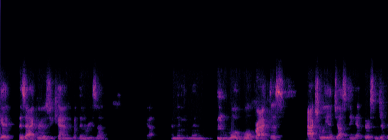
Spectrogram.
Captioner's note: cough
